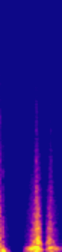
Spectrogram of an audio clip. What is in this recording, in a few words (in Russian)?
Выложить карту на стол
